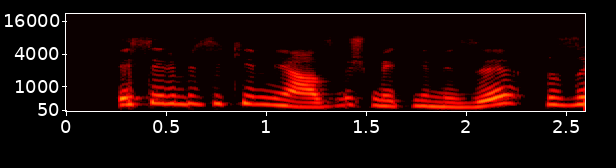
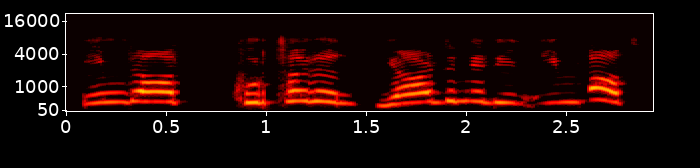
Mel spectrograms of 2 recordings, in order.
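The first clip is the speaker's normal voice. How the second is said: crying for help, higher and louder; shouting for help; 7 semitones higher, 6 dB louder, slower than usual. Acted. Hasan calling for help for the injured boy, full shout. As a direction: yell for help with all your strength. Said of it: "Bütün gücüyle bağırmaya başlıyor".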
